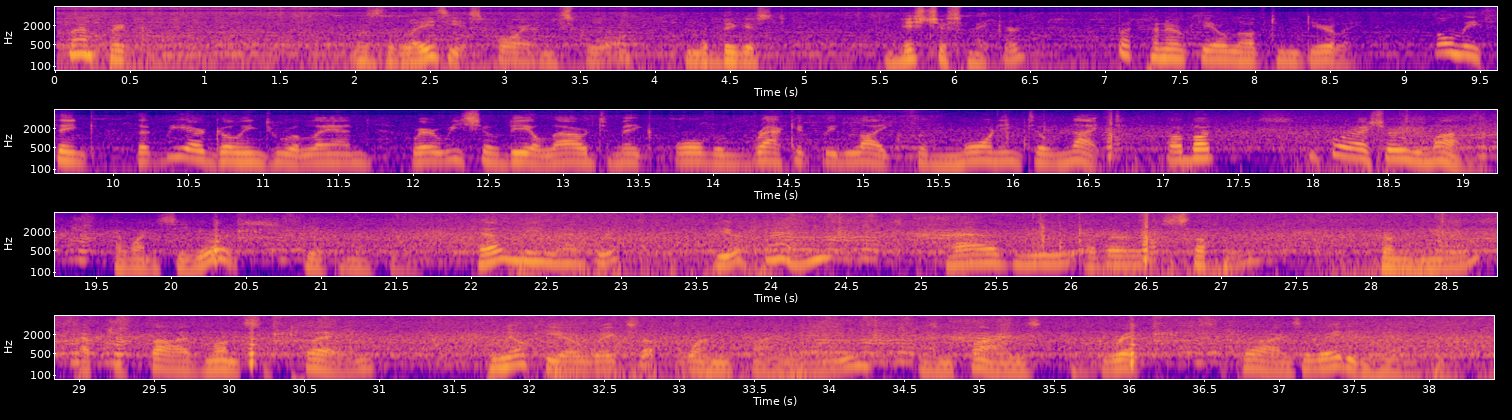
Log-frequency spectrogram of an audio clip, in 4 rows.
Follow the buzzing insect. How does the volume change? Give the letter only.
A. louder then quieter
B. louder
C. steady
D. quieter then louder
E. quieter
D.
